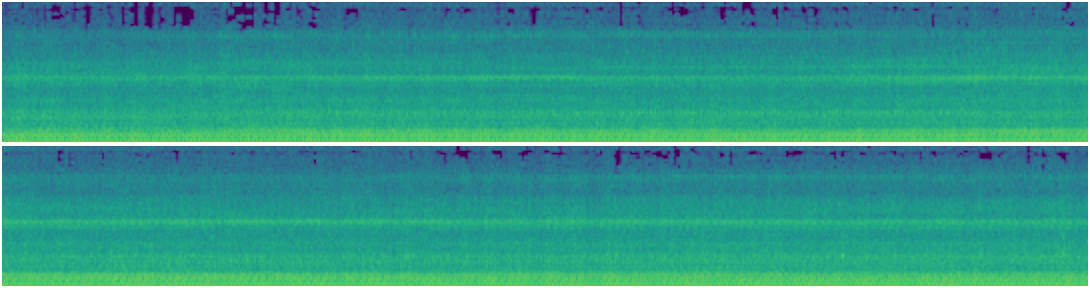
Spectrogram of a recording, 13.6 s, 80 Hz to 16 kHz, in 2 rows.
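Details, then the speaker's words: Air compressor after swapping the motor pulley from 86 mm to 120 mm, pump now above its original ~860 rpm, running faster; steady even piston chug about three beats a second, constant hum, no knocks or squeal; pump only warm, motor not heating; normal running. "Fakt faktem, słychać po niej, że szybciej pracuje."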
